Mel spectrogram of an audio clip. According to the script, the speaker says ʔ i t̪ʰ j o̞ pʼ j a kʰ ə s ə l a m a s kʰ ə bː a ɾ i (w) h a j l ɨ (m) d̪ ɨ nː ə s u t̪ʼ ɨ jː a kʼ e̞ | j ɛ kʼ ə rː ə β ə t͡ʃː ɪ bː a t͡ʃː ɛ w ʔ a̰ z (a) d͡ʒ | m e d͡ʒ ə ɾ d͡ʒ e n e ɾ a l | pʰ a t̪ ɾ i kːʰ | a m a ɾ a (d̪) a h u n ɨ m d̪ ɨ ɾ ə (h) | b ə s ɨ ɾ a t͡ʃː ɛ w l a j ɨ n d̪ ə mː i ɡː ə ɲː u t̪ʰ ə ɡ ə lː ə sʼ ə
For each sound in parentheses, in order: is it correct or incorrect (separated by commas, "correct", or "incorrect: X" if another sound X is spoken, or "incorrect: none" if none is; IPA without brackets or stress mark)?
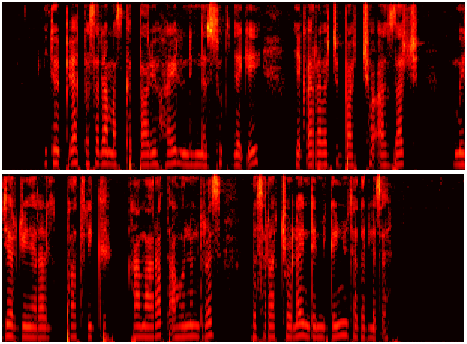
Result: correct, incorrect: n, correct, incorrect: t̪, incorrect: s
